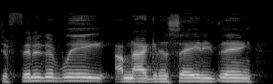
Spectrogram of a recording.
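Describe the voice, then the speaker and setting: Over a quiet background, a man with an unremarkable speaking voice and a fairly high pitch talks at a moderate pace. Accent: American. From Kansas (Lawrence). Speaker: cook. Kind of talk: casual interview.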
